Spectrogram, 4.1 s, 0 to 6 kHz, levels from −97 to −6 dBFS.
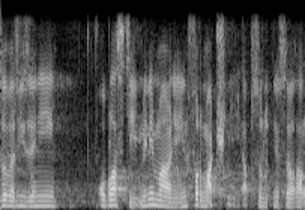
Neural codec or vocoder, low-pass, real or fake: vocoder, 22.05 kHz, 80 mel bands, HiFi-GAN; 5.4 kHz; fake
